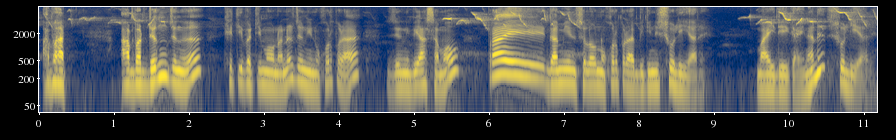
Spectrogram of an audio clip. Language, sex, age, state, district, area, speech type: Bodo, male, 60+, Assam, Udalguri, urban, spontaneous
